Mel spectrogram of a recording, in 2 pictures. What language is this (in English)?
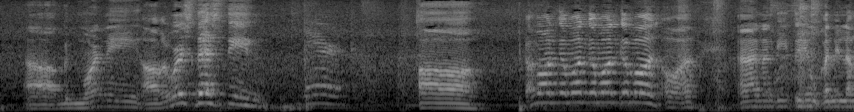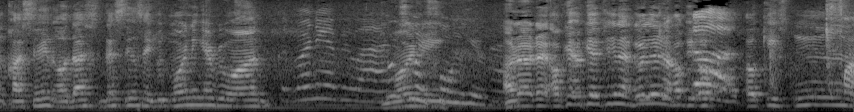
Filipino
